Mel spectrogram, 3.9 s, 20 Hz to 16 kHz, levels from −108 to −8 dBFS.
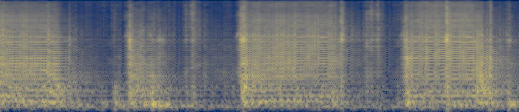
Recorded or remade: remade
